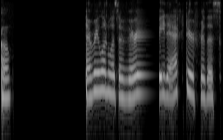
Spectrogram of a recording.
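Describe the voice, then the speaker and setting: A woman's voice: fairly high pitch, steady tone, a little slow, creaky, no echo. A woman chatting casually as a participant in a group discussion, over muffled, lo-fi audio. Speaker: workshop participant. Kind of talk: casual chat.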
